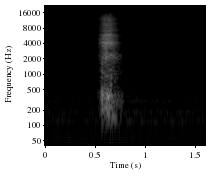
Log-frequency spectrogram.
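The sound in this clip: A single short sneeze, a brief breathy burst heard faintly and on its own.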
